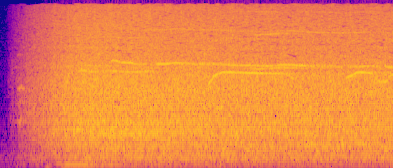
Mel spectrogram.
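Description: An audience breaks into dense, steady applause for first-grade children, starting abruptly and holding at a loud, even level for several seconds, a continuous wash of many hands clapping with no voices.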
